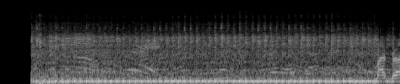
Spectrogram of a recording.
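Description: Pulling tractor engine idling steadily with a low, even hum, cutting in suddenly just after the start.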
